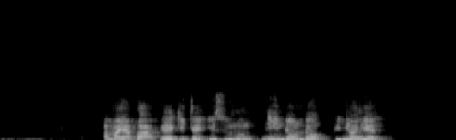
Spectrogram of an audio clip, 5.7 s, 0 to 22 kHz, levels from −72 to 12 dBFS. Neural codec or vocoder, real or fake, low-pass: codec, 44.1 kHz, 3.4 kbps, Pupu-Codec; fake; 7.2 kHz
